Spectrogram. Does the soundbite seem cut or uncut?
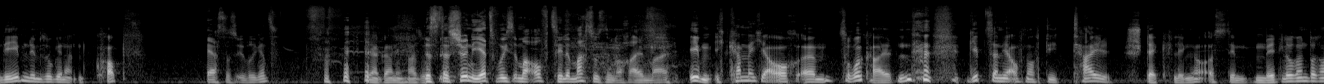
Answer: uncut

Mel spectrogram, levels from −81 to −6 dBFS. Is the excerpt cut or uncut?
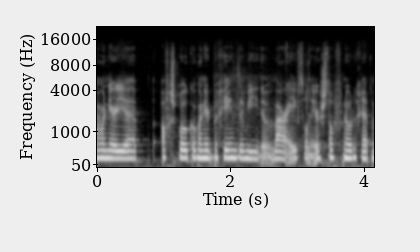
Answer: uncut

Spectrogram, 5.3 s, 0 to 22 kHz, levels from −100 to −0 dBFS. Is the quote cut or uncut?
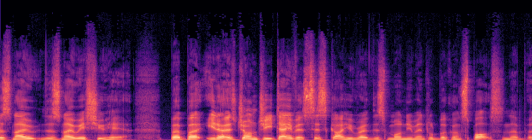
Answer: uncut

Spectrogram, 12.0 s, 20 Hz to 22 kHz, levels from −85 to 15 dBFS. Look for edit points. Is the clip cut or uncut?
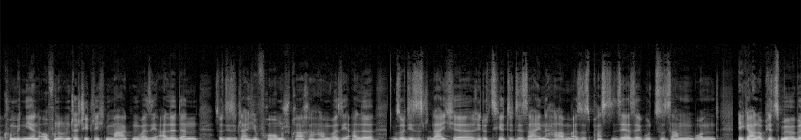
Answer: cut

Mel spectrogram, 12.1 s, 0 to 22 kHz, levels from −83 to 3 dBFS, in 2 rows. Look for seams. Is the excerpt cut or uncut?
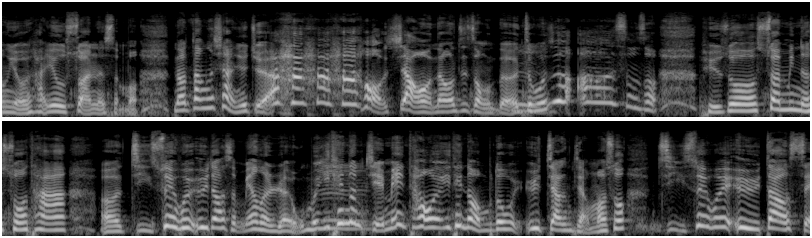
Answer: cut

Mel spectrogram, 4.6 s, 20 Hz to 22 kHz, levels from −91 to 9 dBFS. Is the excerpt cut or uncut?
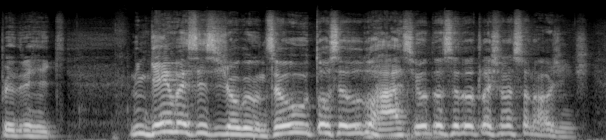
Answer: uncut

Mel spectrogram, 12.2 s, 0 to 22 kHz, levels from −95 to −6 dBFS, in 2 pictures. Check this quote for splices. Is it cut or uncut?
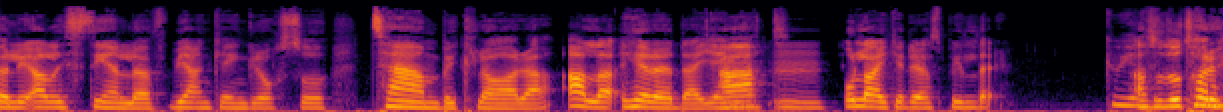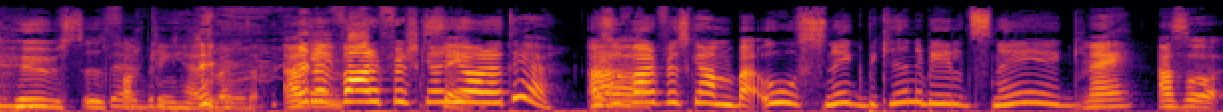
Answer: cut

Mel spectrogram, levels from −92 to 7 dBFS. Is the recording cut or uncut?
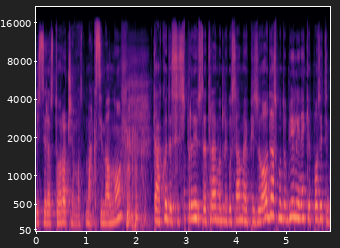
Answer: cut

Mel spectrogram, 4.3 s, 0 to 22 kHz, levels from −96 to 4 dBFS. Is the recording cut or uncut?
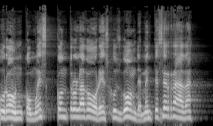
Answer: uncut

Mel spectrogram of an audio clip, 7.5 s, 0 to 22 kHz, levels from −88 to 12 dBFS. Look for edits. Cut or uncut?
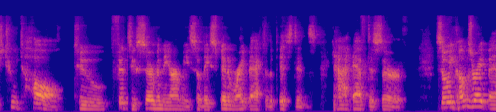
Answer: cut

